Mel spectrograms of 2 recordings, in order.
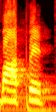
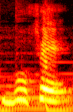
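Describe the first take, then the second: First: It ends with a t sound. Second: It ends with no t sound. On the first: The speaker calls it wrong. "তোমরা বলছো বাফেট" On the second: The speaker calls it right. "শুদ্ধ উচ্চারণ হচ্ছে বুফে"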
